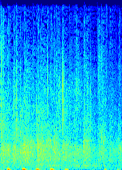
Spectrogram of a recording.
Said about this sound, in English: But no, Rock Nations and Pulse, yous all deserve such a big round of applause. So let's just give them that right now.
